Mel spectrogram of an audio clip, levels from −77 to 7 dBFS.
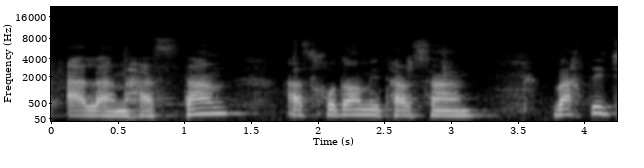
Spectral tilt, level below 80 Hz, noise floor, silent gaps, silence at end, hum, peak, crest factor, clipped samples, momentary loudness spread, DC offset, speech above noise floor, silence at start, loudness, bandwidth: -8 dB/octave; -64 dBFS; -44 dBFS; none; 0.05 s; none; -2 dBFS; 18 dB; under 0.1%; 12 LU; under 0.1%; 26 dB; 0 s; -19 LUFS; 8.2 kHz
